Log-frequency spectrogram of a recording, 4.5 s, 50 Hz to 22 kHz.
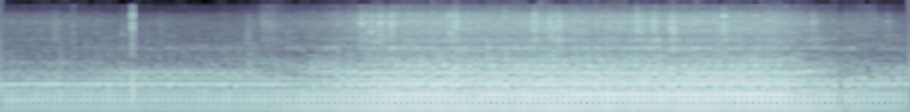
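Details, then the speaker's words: Saab 9-3 petrol engine idling, heard from outside, with a light regular tick about four per second, only in the morning; owner suspects timing chain, not confirmed. "know how well you guys can hear it but there's a little ticking sound come from the motor I think I think that it might be the timing chain"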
